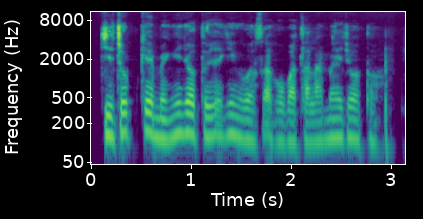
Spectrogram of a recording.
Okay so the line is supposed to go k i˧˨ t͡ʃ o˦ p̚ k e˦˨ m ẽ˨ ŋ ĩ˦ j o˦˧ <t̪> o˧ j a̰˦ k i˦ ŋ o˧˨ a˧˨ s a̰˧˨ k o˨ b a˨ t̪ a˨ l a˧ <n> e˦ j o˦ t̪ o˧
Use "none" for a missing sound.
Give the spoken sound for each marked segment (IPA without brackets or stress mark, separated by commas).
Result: t̪, m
